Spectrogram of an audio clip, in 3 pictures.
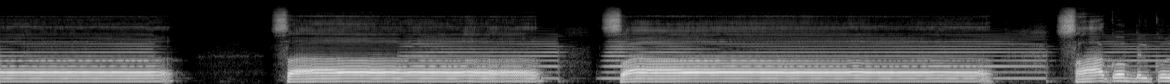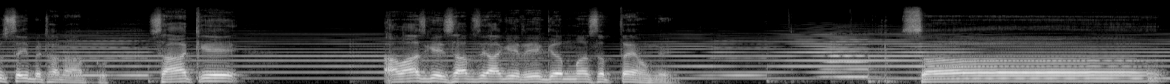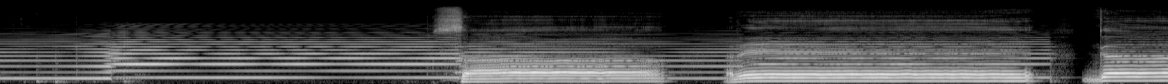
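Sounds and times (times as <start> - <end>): harmonium holding note: 0.0 - 1.8, 2.9 - 35.0
man singing held note: 0.0 - 1.9, 2.8 - 26.0, 27.0 - 35.0.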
